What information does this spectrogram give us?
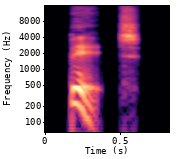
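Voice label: "bit", English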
